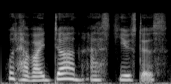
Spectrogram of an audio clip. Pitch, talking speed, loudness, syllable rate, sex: 215 Hz, 210 wpm, -17 LUFS, 5.9 syllables/s, female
